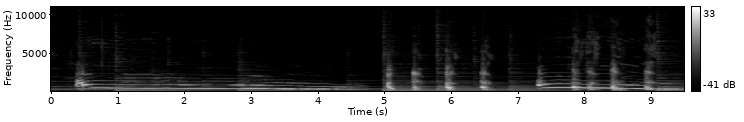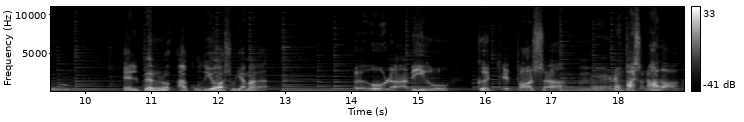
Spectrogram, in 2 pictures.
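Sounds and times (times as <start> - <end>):
wolf howling at nightfall: 0.4 - 6.7, 7.3 - 9.8
speech: 5.0 - 6.1, 10.9 - 12.8, 14.9 - 18.9.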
